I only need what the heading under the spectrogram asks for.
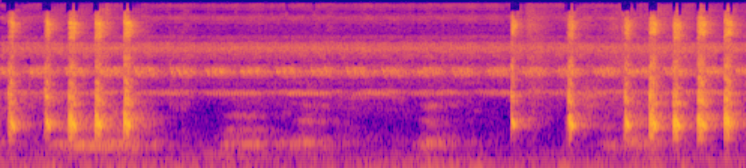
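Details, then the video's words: A toad, calling when touched, gives quick bursts of short, clicking chirps, about five in a row, with pauses between bursts. "Funny Toad 🐸 Sound when I Touch it/面白いヒキガエルの鳴き声 🐸🤣"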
